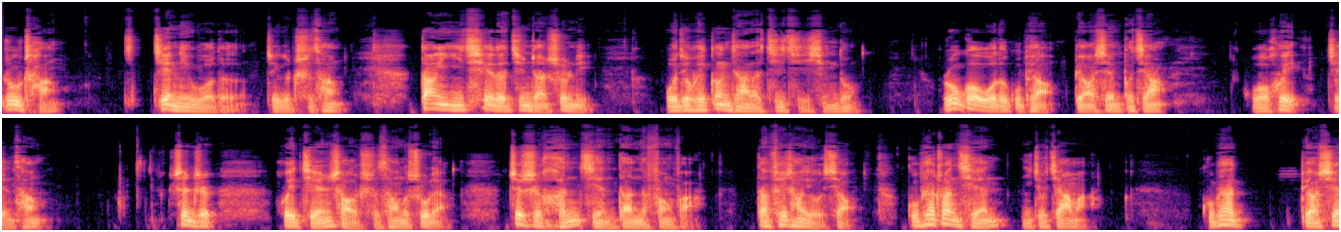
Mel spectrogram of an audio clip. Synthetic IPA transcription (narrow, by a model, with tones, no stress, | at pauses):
ɻu˥˩ʈ͡ʂʰɑ̰˧˥ŋ | t͡ɕjɛ˥˧nli˥˩wɔ˨˩d̪ə̰˦ʈ͡ʂɤ˥˩ɡə˩ʈ͡ʂʰɻ̩˧˥t͡sʰɑ˥ŋ | t̪ɑ˥ŋi˧˥t͡ɕʰjɛ˥˩d̪ə˩t͡ɕi˥˩nʈ͡ʂa̰˨˩nʂwə˥˩nlḭ˥˩ | wɔ˨˩t͡ɕjo˥˧xwe˥˧kɤ˥˩ŋt͡ɕja˥d̪ə˨t͡ɕi˧˥t͡ɕi˧˥ɕi˧˥ŋt̪ʊ˥˩ŋ | ɻu˧˥kwɔ˧˥wɔ˨˩d̪ə˦ku˨˩pʰjɑ˥˩ʊpjɑ˨˩ʊɕjɛ˥˧npu˥˩t͡ɕja˥ | wɔ˨˩xwe˥˩ɪ | t͡ɕjɛ̰˨˩nt͡sʰɑ˥ŋ | ʂə˥˧nʈ͡ʂɻ̩˥˧xwe˥˩ɪt͡ɕjɛ˧˥nʂɑ̰˨˩ʊʈ͡ʂʰɻ̩˧˥t͡sʰɑ˥ŋd̪ə˨ʂu˥˧ljɑ̰˥˩ŋ | ʈ͡ʂɤ˥˧ʂ̬ɻ̩˥˩xə˧˥nt͡ɕjɛ˨˩nt̪a˥nd̪ə˨fɑ˥ŋfa̰˨˩˦ | t̪a˥˩nfe˥ɪʈ͡ʂʰɑ˧˥ŋjo˨˩ʊɕjɑ˥˩ʊku˨˩pʰjɑ˥˧ʊʈ͡ʂwa˥˩nt͡ɕʰjɛ˧˥nni˨˩t͡ɕjo˥˩ʊt͡ɕja̰˥ma̰˨˩˦ | ku˨˩pʰjɑ˥˩ʊ | pjɑ˨˩ʊɕjɛ˥˧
